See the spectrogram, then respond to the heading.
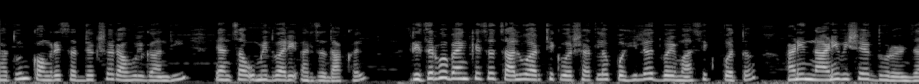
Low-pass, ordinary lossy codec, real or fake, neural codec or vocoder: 7.2 kHz; none; real; none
